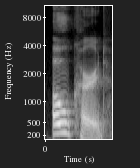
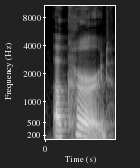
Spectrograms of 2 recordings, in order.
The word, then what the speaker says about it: occurred: was when I said Oh curd Oh curd in actuality we put a schwa on that oh and we stress the second syllable so it becomes occurred occurred so that whole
